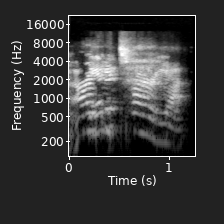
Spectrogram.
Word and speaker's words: Bhattacharya: Oh my gosh, I said it wrong again. Say it for me one more time. Bhattacharya. One more time. No one ever gets it right. Not a big deal. I know, but Bhattacharya. Yes.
